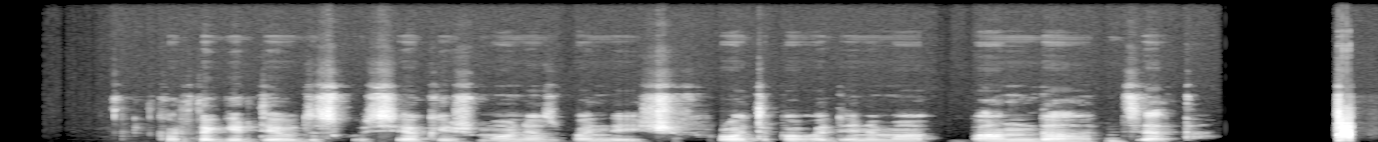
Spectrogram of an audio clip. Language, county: Lithuanian, Šiauliai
